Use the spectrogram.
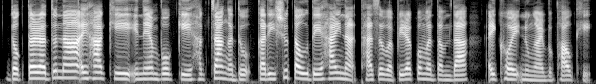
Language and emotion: Manipuri, happy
